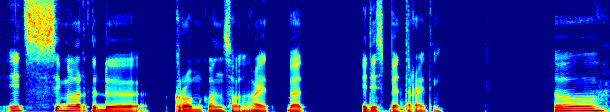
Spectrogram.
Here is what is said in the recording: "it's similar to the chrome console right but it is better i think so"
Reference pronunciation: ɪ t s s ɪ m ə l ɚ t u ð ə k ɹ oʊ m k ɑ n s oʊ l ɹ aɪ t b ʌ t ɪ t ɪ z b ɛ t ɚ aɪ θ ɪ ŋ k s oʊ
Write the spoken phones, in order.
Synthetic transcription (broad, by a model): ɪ t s s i m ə l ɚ t u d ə k ɹ oʊ m k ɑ n s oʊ l ɹ aɪ t b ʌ t ɪ t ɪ s b ɛ t ɚ aɪ t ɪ ŋ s oʊ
